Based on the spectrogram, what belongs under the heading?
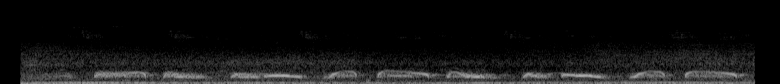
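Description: Common wood pigeon cooing: a run of about a dozen short, low coos in even succession over a steady low rumble, cutting off suddenly near the end.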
